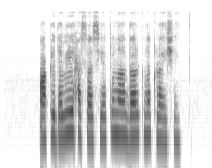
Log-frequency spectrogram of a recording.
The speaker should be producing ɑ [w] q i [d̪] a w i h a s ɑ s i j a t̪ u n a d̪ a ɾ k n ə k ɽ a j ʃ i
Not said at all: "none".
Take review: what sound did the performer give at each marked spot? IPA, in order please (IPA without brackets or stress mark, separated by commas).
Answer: none, d̪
